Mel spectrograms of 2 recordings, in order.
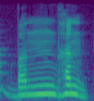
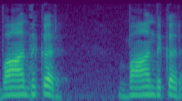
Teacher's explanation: हमने न पे बहुत फोकस नहीं डाला, सिर्फ गले से हल्का सा न का स्वर निकाला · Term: अनुनासिक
